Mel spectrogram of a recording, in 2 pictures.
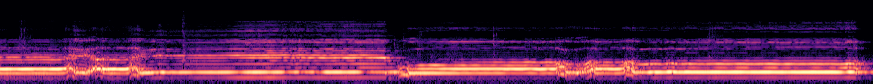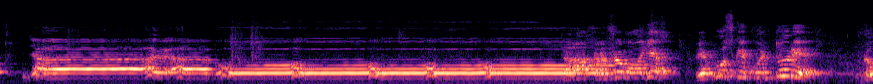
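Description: A man singing a Yakut toyuk solo. He holds long, steady notes broken by quick yodel-like throat catches, the kylyhakh ornaments, and takes one short break about halfway through.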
